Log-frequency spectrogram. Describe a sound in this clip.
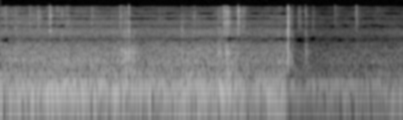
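A plastic number card on a sign flips over with a click.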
